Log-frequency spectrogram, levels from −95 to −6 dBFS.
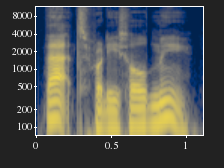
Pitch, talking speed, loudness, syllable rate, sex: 105 Hz, 270 wpm, -21 LUFS, 5.4 syllables/s, male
